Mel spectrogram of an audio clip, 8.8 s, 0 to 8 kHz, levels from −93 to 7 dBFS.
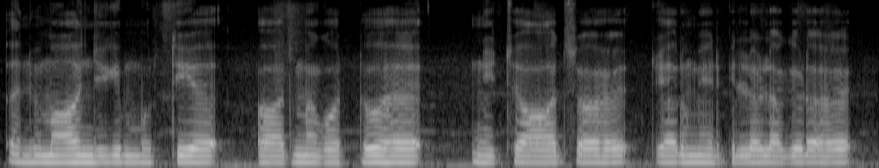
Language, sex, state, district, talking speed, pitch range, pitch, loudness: Marwari, male, Rajasthan, Churu, 125 wpm, 115-120 Hz, 120 Hz, -27 LUFS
